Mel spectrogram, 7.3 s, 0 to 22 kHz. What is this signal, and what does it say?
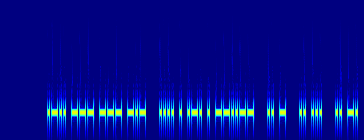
Morse code, heard as a keyed tone, about 32 wpm, 700 Hz. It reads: LOOK HERE, IT IS IN
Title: Sentences from Top 1000 Words - Review Part 2 - 30wpm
